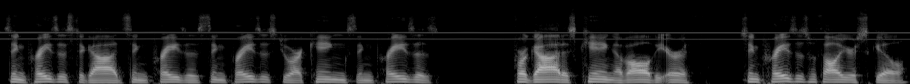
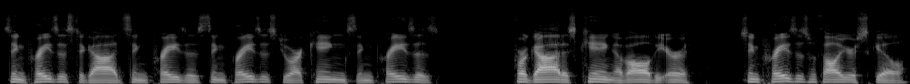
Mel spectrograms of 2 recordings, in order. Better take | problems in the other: second | high-pitched whine; noticeable; throughout; 4.5 kHz, 20 dB below the speech

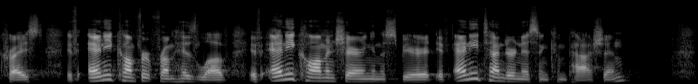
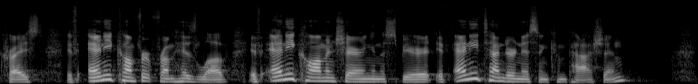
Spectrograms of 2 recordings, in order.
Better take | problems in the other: second | thin; somewhat; fading below 500 Hz

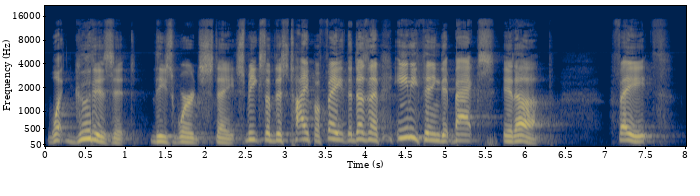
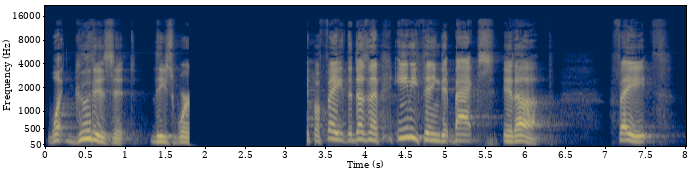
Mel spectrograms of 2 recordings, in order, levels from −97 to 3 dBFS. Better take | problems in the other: first | audio cutting out; at 2 s for 1.5 s

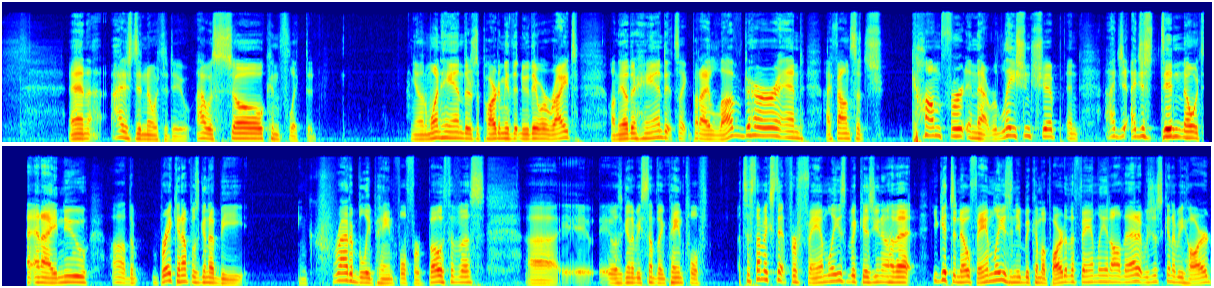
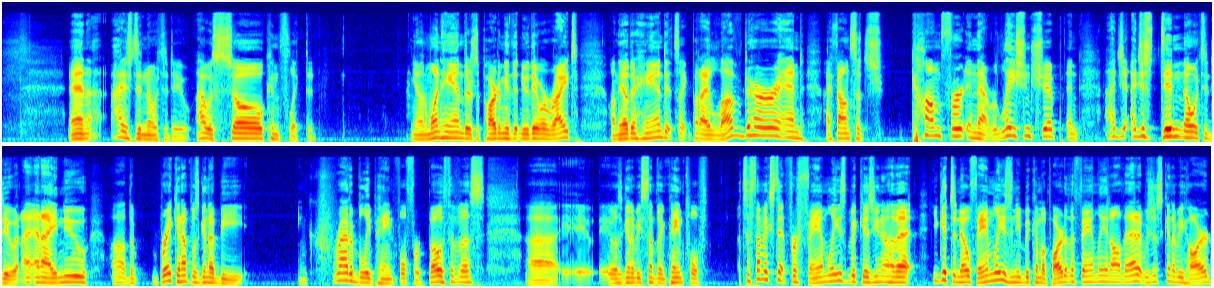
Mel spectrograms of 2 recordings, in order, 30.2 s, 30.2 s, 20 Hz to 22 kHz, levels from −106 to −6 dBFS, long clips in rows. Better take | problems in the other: second | audio cutting out; at 15 s

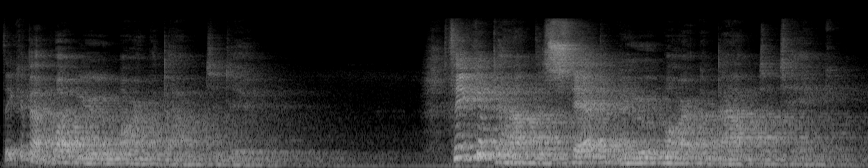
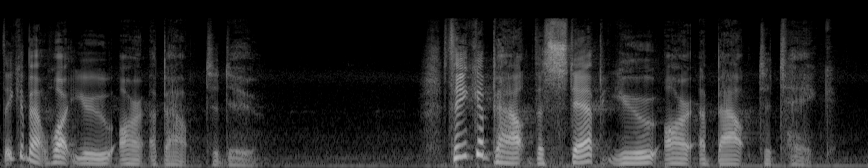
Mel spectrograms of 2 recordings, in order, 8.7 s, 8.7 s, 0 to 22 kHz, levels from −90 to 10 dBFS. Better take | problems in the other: second | off-mic speech; far // room echo; noticeable; dies away in 2.4 s

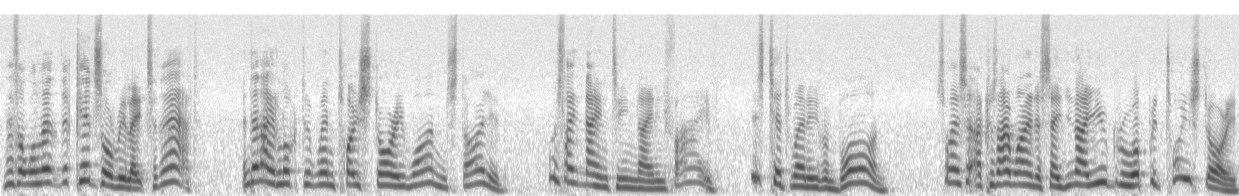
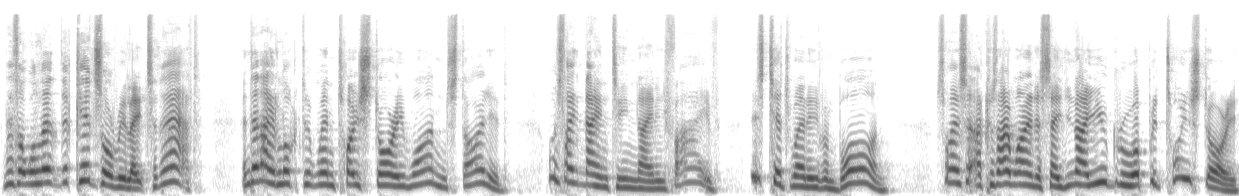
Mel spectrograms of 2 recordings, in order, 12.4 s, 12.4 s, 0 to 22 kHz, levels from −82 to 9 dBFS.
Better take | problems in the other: second | hiss; faint; throughout; 25 dB below the speech

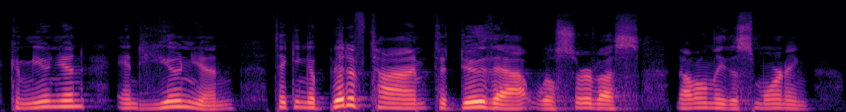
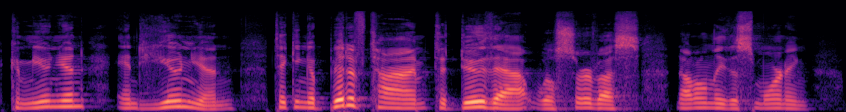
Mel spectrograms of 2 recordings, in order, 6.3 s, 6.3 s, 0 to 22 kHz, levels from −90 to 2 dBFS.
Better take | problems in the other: second | muffled; slightly; fading above 1.5 kHz

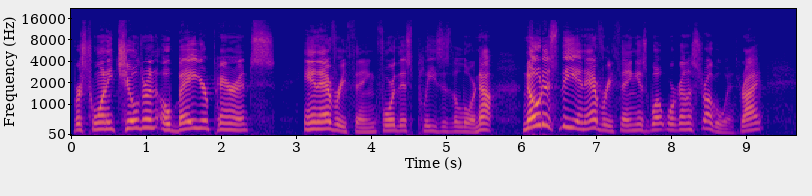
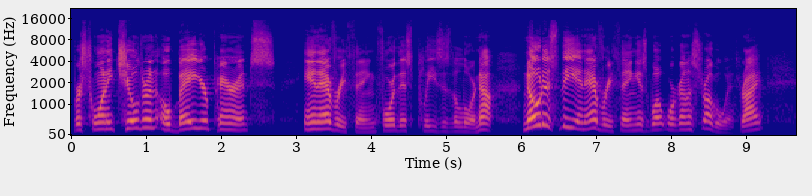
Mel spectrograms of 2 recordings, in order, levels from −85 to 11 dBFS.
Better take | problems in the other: first | thin; somewhat; fading below 500 Hz

